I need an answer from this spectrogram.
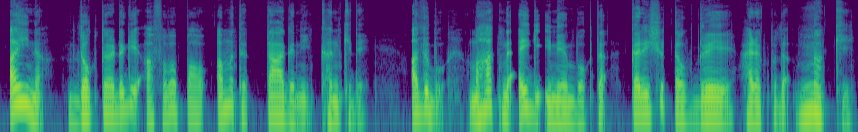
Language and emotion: Manipuri, surprised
